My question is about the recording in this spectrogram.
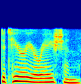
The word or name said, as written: deterioration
